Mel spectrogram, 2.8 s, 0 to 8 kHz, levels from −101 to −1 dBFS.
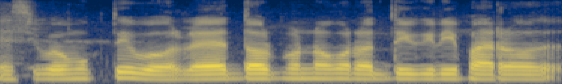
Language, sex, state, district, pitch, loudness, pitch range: Chakma, male, Tripura, Unakoti, 130 Hz, -17 LUFS, 125-135 Hz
